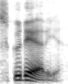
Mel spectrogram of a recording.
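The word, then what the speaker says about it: scuderia: Americans or Brits and the ones that were saying it's sudaria were Italians and French and since scaria is Italian for stable I'm going with scaria and you want to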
